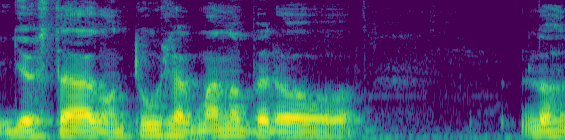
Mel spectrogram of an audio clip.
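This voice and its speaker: A man with a Peruvian accent at a fairly quick pace. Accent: Peruvian Spanish (Lima). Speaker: rapper. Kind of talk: casual chat.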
